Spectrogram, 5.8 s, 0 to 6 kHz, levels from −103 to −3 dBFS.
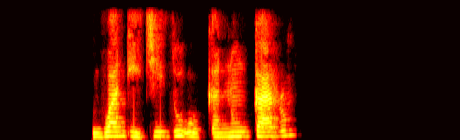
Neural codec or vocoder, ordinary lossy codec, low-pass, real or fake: none; AAC, 48 kbps; 5.4 kHz; real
